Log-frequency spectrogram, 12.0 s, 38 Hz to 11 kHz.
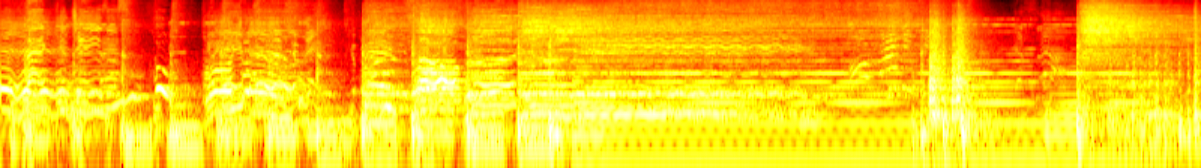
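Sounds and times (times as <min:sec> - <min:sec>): gospel group singing: 0:00.0 - 0:09.8
sustained keyboard accompaniment: 0:00.0 - 0:12.0.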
